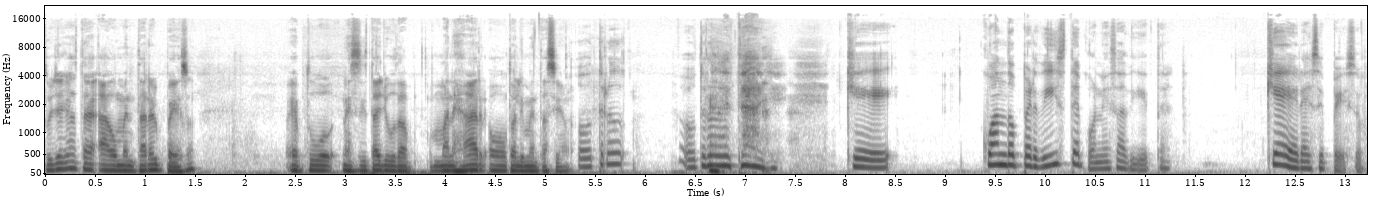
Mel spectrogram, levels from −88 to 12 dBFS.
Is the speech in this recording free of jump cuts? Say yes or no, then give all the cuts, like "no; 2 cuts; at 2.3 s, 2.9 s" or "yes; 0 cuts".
no; 6 cuts; at 2.6 s, 3.8 s, 4.6 s, 6.3 s, 7.9 s, 10.4 s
